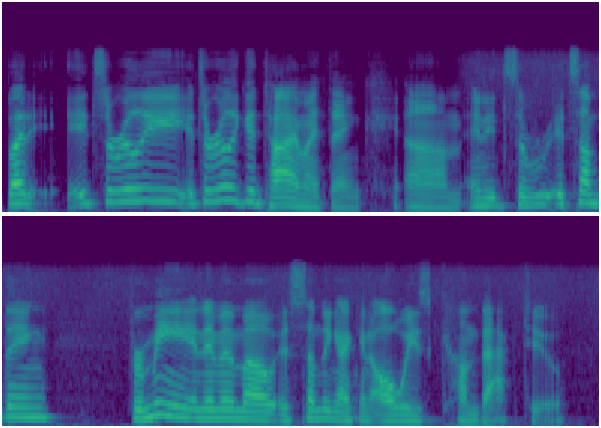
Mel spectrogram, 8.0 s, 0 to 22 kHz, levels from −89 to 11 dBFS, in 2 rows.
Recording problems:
high frequencies cut off; noticeable; nothing above 8 kHz
hiss; faint; from 3 s on; 25 dB below the speech

